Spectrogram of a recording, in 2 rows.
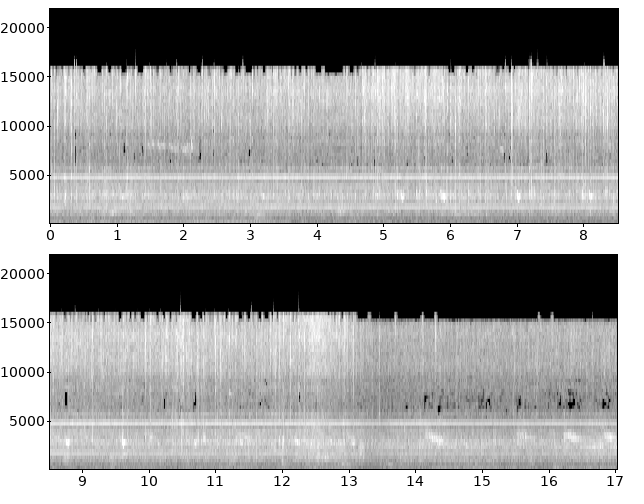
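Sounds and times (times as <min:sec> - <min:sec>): small bird chip calls: 0:04.3 - 0:13.2, 0:14.1 - 0:14.5.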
